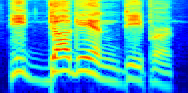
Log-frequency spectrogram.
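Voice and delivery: usual speaking voice

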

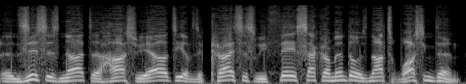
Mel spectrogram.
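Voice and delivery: mock-Austrian politician impression; bad Austrian accent. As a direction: mimic the governor's speech in a bad Austrian accent. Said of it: "it's my bad accent".

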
